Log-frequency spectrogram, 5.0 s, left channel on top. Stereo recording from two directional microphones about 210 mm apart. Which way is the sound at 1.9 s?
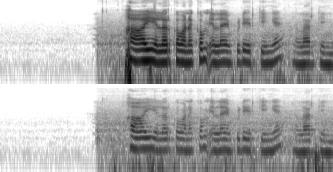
45° left (ahead or behind).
